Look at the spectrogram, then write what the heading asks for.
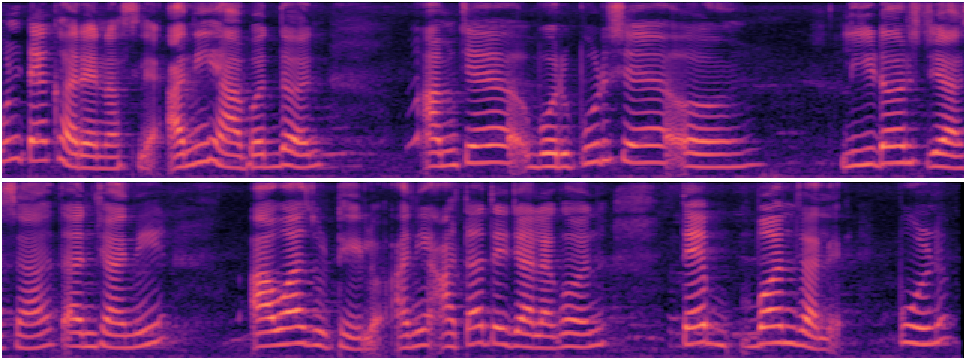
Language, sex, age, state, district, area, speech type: Goan Konkani, female, 18-30, Goa, Ponda, rural, spontaneous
